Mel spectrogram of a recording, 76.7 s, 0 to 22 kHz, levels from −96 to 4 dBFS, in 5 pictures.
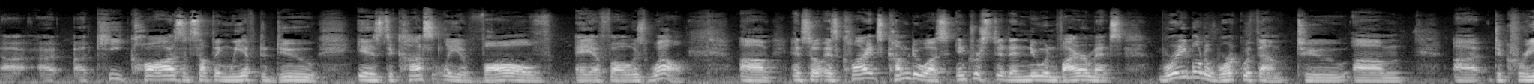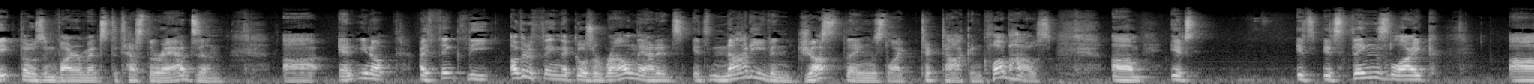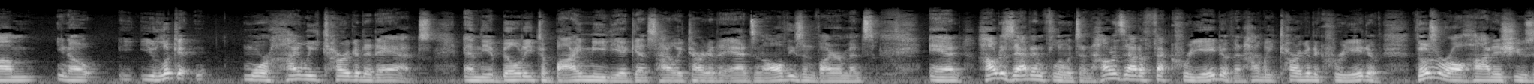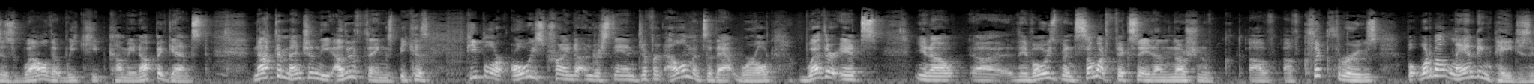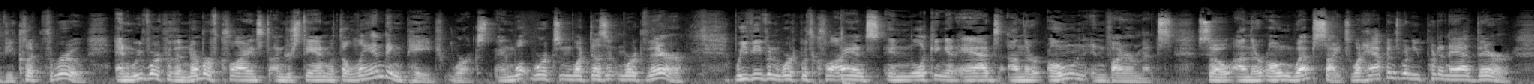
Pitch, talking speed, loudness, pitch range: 135 Hz, 175 wpm, -20 LUFS, 115-150 Hz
